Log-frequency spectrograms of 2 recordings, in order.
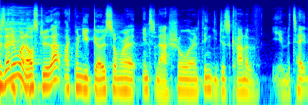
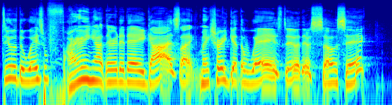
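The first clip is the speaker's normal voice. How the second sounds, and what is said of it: Bad put-on Californian surfer accent. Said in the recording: “putting on like a bit of a Cali Hawaiian accent ... It was the worst accent I've ever done”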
